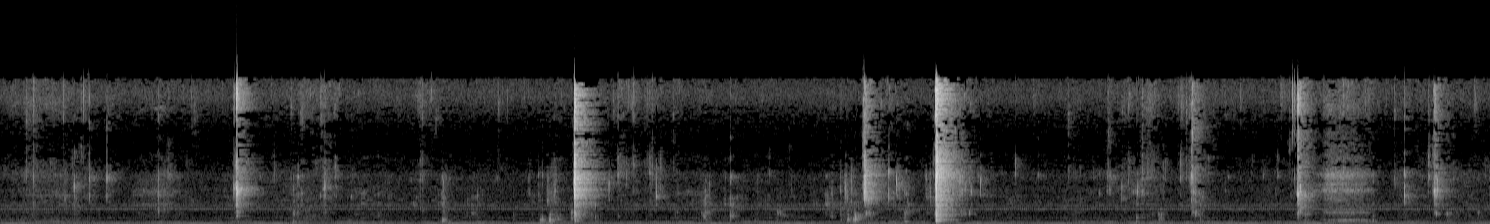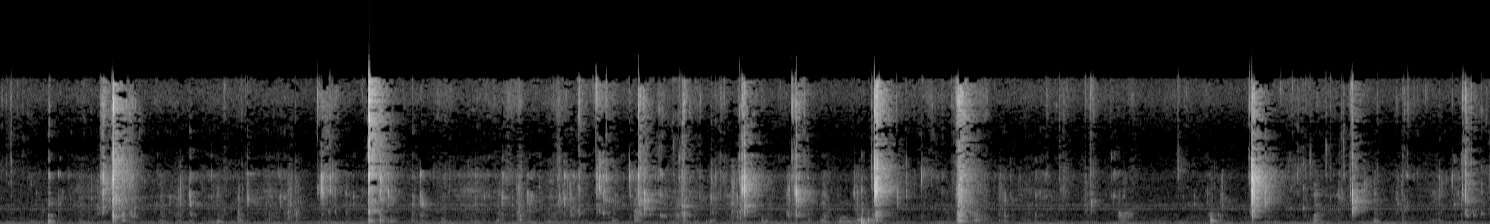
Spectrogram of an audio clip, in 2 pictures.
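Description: Close-up chewing and wet mouth smacks of someone eating pounded yam fufu and soup by hand. The smacks come as sharp, irregular clicks about a second or two apart, over a faint steady hum.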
